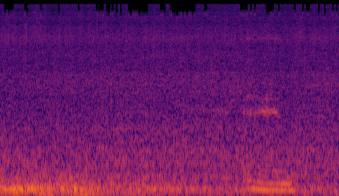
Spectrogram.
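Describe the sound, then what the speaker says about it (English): Rain falls steadily on a rainy night with low rumbling that fits distant thunder, a continuous wash of noise throughout, with faint tonal sounds near the end. "sit and watch the rain"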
